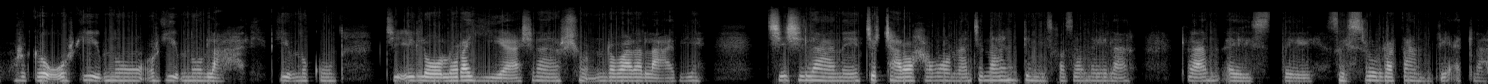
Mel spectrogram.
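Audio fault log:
Throughout, filter restarted on every block: a steady buzz at about 93.8 Hz rides under the speech, rising and falling with its level. The filter loses its memory at each block boundary and starts from silence, so every block opens with a small transient. The rate fits a 512-sample buffer. On a waveform, tiny regularly spaced glitches appear; a spectrogram shows faint vertical lines at even intervals, plus a harmonic comb from 93.8 Hz.
9.11 to 14.88 s, adaptive stream at a lower bitrate: the sound abruptly loses its treble, with more codec artefacts and no gap at the switch. The stream dropped to a much leaner encoding, consistent with a fall from around 64 kbit/s Opus to around 12 kbit/s. A spectrogram shows a sharp ceiling with nothing above 12.1 kHz from 9.11 s on, and blurrier, blockier detail below it.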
